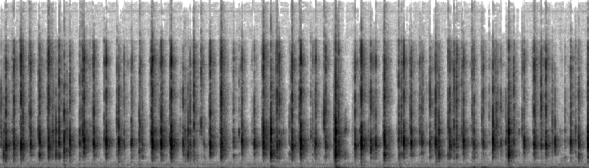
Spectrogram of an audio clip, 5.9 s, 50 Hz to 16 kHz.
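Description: Fingertips with short manicured nails type steadily on a 60% mechanical keyboard with clear pink polycarbonate keycaps. The result is a rapid run of short, crisp, bright clacks with almost no low end and very quick decay.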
